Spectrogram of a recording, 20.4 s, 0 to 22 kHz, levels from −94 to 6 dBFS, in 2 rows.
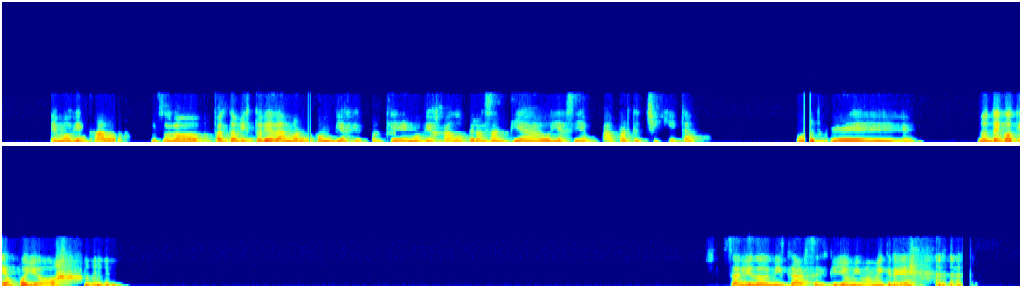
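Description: Speech over what sounds like a G.722 wideband call, clear up to about 7 kHz, with packet loss on an ADPCM call hitting three times: around 3.06 to 3.10 s (a 20 ms gap, about one packet), 8.02 to 8.12 s (60 ms, a few packets), and 19.78 to 19.93 s (80 ms, a handful). Each is a hard-edged drop to silence, then the decoder's predictor and step size are out of sync with the sender's, so the audio comes back slightly distorted and settles over the next few tens of milliseconds.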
